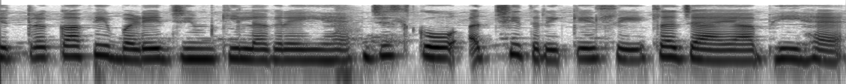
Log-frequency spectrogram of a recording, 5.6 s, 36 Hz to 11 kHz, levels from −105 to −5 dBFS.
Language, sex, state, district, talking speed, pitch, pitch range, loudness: Hindi, female, Uttar Pradesh, Jalaun, 160 wpm, 205 Hz, 190-220 Hz, -15 LUFS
